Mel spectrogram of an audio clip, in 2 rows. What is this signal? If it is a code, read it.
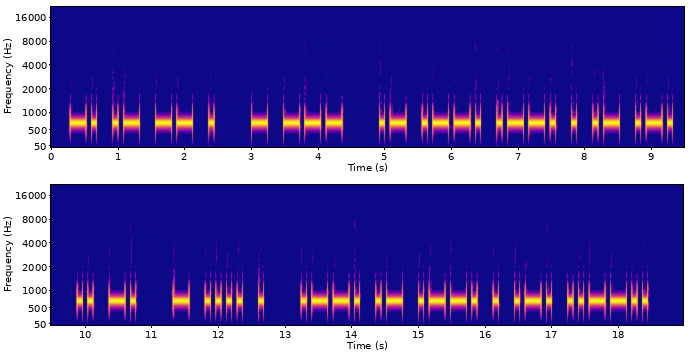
Morse code, heard as a keyed tone, about 16 wpm, 700 Hz. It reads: NAME TO APPEAR IN THE PAPER?
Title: Sentences from Top 1000 Words - Review Part 2 - 15wpm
